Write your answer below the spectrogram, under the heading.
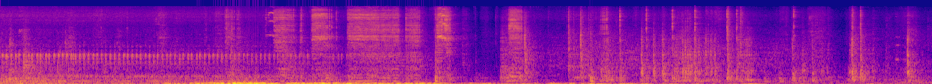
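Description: Mechanical noise: a steady hum with a high tone, a loud low rumble from about two to four and a half seconds in, then a run of irregular clacks and knocks.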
